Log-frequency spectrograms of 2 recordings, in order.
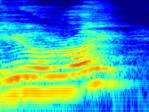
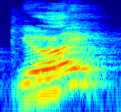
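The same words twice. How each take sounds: First: The tone sounds eager and approval-seeking. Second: The tone sounds aggressive and confrontational. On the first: "approval seeking" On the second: "A little bit aggressive for everyday right life"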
